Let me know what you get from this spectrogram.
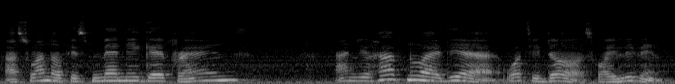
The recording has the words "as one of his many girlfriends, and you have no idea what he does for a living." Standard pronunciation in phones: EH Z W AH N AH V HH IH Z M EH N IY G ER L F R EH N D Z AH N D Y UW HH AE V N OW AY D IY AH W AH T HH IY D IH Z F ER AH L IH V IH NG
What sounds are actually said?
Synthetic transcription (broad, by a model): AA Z W AH N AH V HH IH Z M EH N IY G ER F R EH N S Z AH N Y UW HH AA V N OW AY D IY AH W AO T HH IY D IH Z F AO AH L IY V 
